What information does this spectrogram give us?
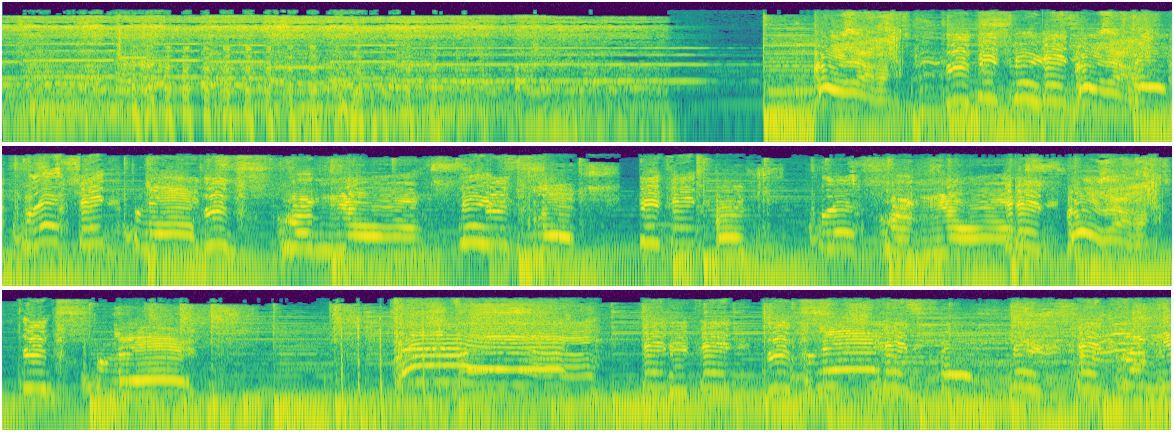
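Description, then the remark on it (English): A montage of seal calls edited into a song: rising and falling barks and moaning cries sung over a steady musical backing, loud and continuous after a brief opening tone. “This is a number of seals that have been put together in a montage to perform a particular song.”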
